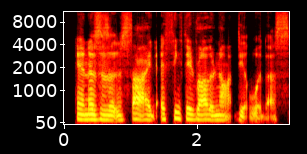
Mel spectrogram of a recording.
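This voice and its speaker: On a very clean recording with a silent background, a woman speaks at a moderate pace, the sound dry and close with no echo. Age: 70s. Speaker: patient advocate for older adults with type 1 diabetes. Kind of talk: podcast interview. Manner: halting.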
